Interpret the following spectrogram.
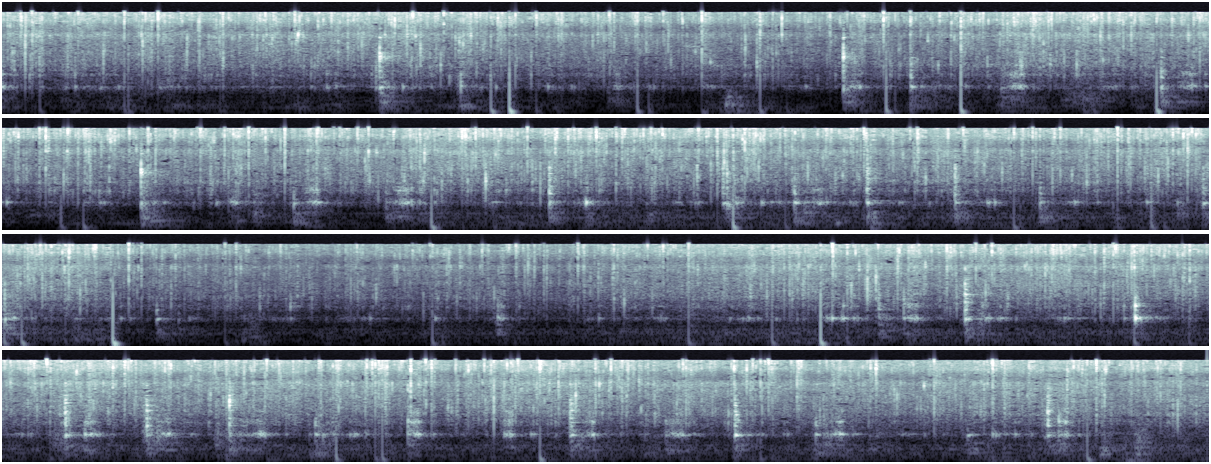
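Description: Cashew nuts and raisins frying in a nonstick pan, with a steady sizzle, while a wooden spatula scrapes and taps the pan as it stirs them. The stirring clicks thin out briefly about midway.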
